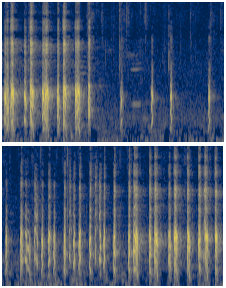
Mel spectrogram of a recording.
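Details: Chukar partridge calling in fast runs of harsh, clucking chuk notes, a brief sparse pause in the middle, then the rapid repeated series resumes.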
